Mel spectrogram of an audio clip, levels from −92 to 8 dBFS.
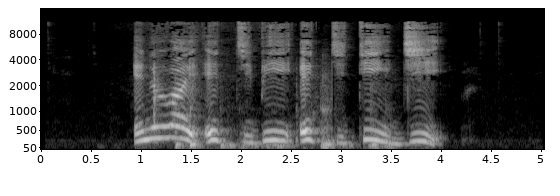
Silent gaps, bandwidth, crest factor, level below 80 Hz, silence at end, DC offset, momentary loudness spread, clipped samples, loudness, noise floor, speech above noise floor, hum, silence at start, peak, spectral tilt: none; 11.5 kHz; 20 dB; -48 dBFS; 1.05 s; under 0.1%; 10 LU; under 0.1%; -20 LUFS; -71 dBFS; 50 dB; none; 0.95 s; -2 dBFS; -3.5 dB/octave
